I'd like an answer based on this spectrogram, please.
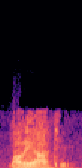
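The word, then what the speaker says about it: Moriarty: I'm afraid I'll have to begin calling it the way it looks. M O R I A R T Y. Moriati.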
